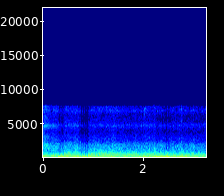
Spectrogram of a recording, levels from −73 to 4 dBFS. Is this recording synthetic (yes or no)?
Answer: no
